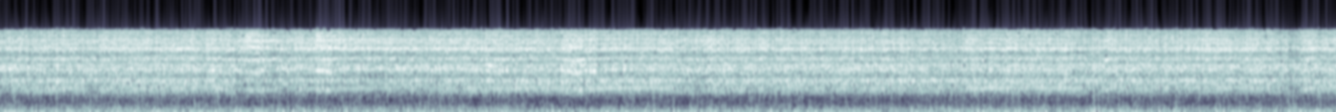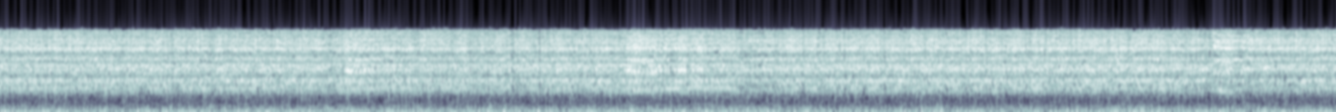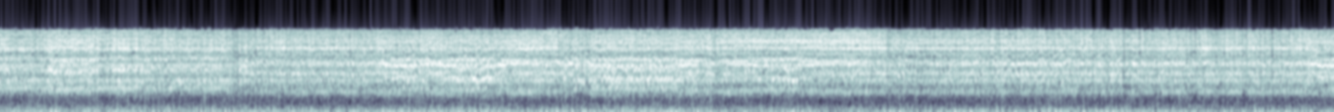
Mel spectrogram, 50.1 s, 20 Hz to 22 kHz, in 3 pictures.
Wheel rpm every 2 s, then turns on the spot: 230, 230, 230, 230, 230, 230, 240, 230, 230, 230, 230, 230, 230, 230, 230, 230, 230, 230, 210, 200, 200, 200, 200, 200, 200.
none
